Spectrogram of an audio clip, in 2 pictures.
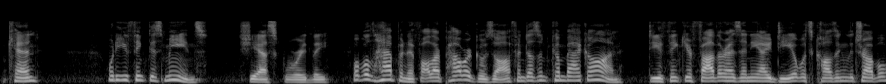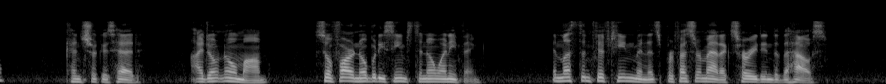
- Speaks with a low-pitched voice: No, medium, 145 Hz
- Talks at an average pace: No, fast, 210 wpm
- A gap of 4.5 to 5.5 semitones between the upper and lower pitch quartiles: Yes, average, 5.0 semitones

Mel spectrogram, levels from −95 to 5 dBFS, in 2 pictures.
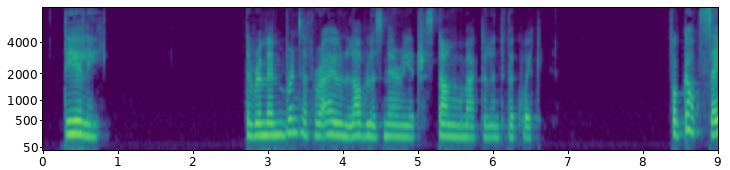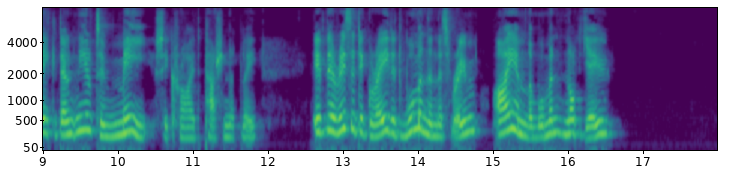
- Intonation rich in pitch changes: No, average, 4.1 semitones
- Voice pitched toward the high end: Yes, high, 225 Hz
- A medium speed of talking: No, slow, 125 wpm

